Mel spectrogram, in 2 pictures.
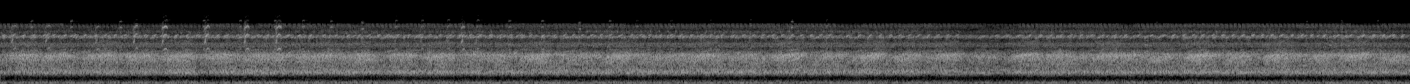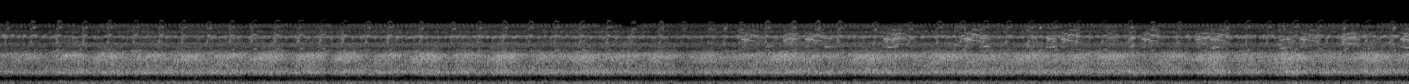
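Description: Dense night chorus of many frogs calling together: a steady din of rapid overlapping pulses, with a thin, steady, high-pitched tone running above it.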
